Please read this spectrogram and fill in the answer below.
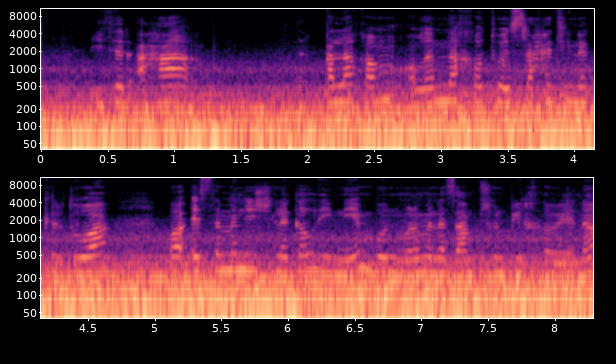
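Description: A woman talking over the steady low rumble of road noise inside a moving car's cabin.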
